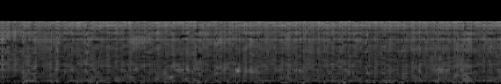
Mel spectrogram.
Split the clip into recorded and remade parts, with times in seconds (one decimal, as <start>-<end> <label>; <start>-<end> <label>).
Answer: 0.0-5.0 remade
